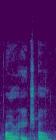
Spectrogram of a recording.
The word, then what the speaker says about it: rho: so that looks like a PU but it's pronounced as Rho Rho in order to perform the hypothesis testing using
